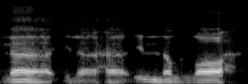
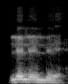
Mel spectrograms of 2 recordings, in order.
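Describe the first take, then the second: First: The phrase is said slowly with every sound clear. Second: The phrase is rushed and slurred into syllables. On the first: The speaker calls it right. "sebut betul-betul la ilaha illallah" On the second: The speaker calls it wrong. "bila dah laju dia akan sebut leleleh"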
